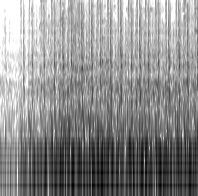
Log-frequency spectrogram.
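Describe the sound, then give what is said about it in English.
Rapid automatic gunfire from a video game firefight, a dense, fast, steady rattle of many shots over a low rumble, with no talk. “We're shooting him.”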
